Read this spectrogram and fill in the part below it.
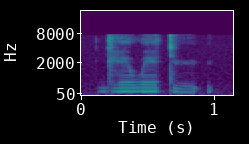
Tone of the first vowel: high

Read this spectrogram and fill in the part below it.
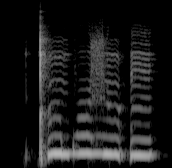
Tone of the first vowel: high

